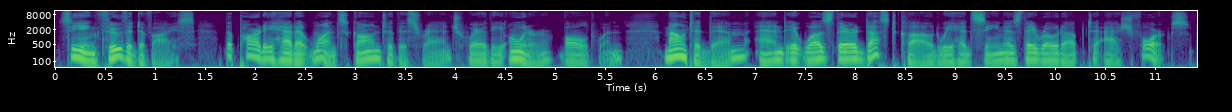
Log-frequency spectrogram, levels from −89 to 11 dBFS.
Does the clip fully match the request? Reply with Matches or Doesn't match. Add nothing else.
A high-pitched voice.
Doesn't match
